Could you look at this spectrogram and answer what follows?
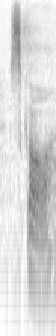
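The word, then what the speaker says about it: skall: spelled different differently and the one which is longer the one with the two else on the end is nearly always pronounced scar as well at least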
